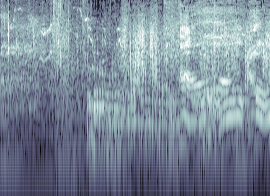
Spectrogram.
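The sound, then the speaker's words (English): A bear growls in a deep, rough, continuous rumble. After a quieter first second it swells louder and carries on with a wavering, grunting pitch. “So, basically, this bear's mad because we're out of beef jerky and didn't invite him to sit down to dinner.”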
